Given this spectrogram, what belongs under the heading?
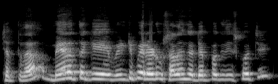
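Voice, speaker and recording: A middle-aged man answering interview questions as a Vedic astrologer. His voice sits quite high and he talks at a very fast clip. He is insistent and emphatic, hammering his points home. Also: a little mellow, muffled recording. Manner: emphatic, insistent, repeats "I" for stress, mixes in English.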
